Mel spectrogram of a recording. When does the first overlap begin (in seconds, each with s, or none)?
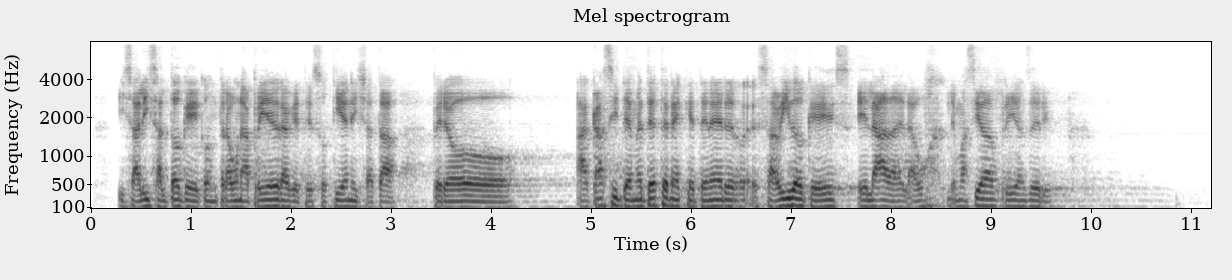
none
